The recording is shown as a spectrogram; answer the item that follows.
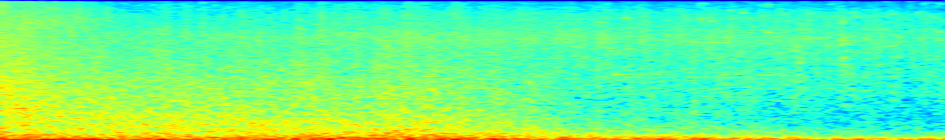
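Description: A bomb explosion that brings down a museum: a loud, broad, rumbling roar that starts at full force and slowly fades, with no voices.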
